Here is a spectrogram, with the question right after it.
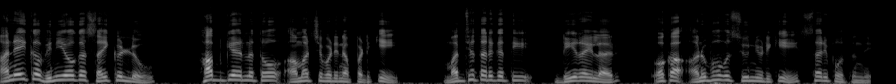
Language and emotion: Telugu, neutral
